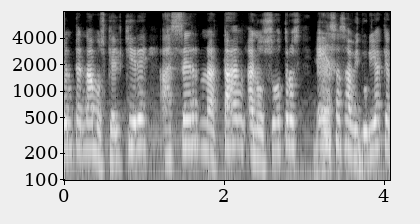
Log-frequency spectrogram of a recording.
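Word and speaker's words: נתן: El verbo da de dar en hebreo se dice natán. Se escribe n a t. Natán, así como suena.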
